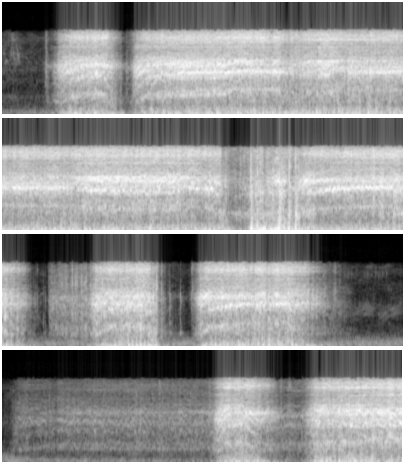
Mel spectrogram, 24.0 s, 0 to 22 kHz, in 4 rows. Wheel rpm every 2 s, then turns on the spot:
60, 180, 230, 220, 150, 120, 60, 120, 50, 0, 30, 100.
none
